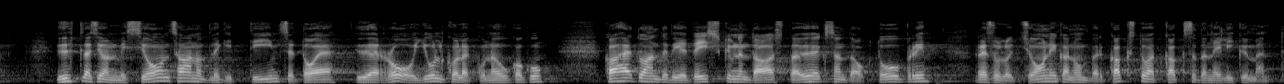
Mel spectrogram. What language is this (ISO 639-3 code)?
est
